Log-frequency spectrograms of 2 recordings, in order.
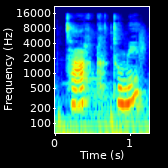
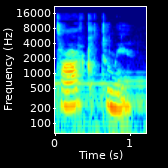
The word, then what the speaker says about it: Taaqtumi: It's horror stories, but it's Tak Tumi. I'm trying my best to pronounce this correctly. I know that the Q has to be a little bit more guttural.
